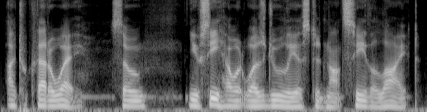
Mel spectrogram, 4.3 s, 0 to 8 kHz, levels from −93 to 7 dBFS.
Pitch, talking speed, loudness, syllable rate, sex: 105 Hz, 225 wpm, -19 LUFS, 5.2 syllables/s, male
